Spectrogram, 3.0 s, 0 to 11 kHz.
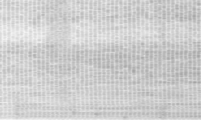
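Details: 1995 Dodge Ram 2500 V10, cold no-start: relays refitted, ASD and fuel pump relays chatter with rapid even metallic clicking about four per second, engine off; PCM 8V reference wire not clean.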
